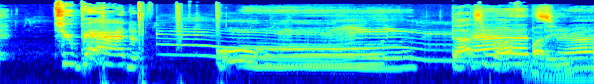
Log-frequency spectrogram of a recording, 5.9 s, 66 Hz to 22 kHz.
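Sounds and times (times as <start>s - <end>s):
speech: 0.7s - 1.6s, 2.2s - 2.8s, 4.6s - 5.9s
distressed cat yowling: 1.5s - 5.6s.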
